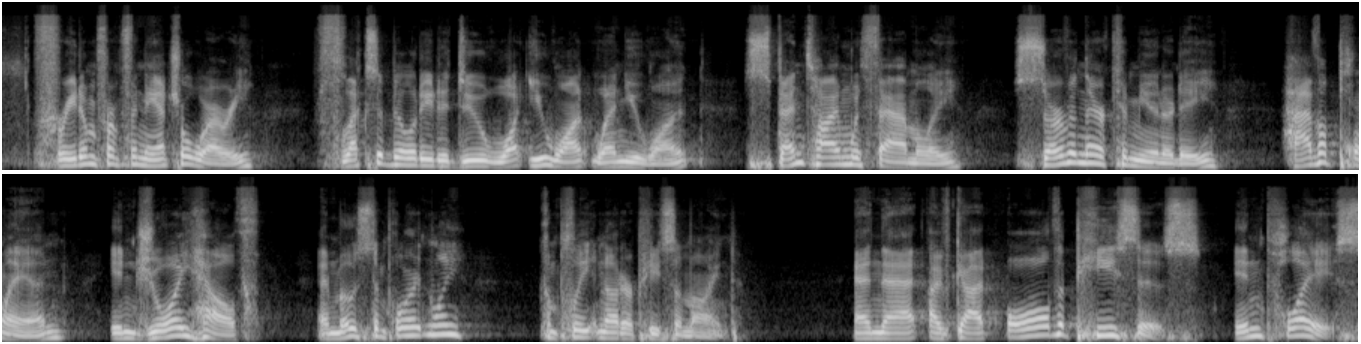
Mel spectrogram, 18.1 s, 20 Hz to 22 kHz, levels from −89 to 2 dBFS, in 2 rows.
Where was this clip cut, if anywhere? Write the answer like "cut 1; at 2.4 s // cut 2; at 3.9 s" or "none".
cut 1; at 14.7 s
